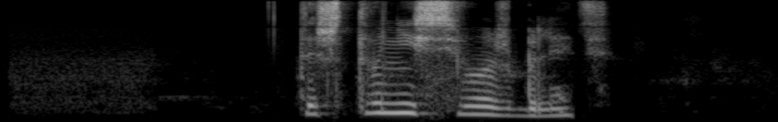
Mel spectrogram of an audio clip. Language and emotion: Russian, angry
